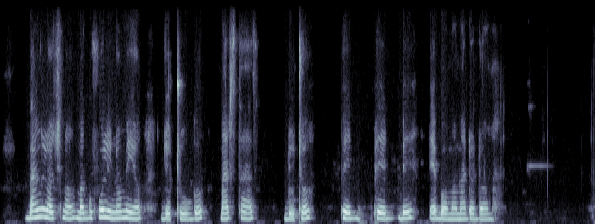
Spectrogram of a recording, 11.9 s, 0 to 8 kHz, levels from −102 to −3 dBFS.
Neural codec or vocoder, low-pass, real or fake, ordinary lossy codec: none; 7.2 kHz; real; Opus, 32 kbps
